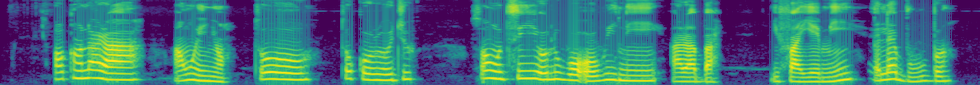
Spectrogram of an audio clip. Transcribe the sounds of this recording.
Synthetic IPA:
ɔ˧kã˧la˦ɾa˧ | a˨w̃ɔ̃˧ɛ˨j̃ã˨ | to˦ | to˦ko˧˦ɾo˧d͡ʒu˦ | so˦ɾũ˧ti˦o˧lu˦wɔ˧ʔɔ˨wi˦˨nĩ˧a˨ɾa˨ba˨ | i˨fa˨jɛ˨mĩ˨˦ | ɛ˧lɛ˦bu˨˦˨bã˧

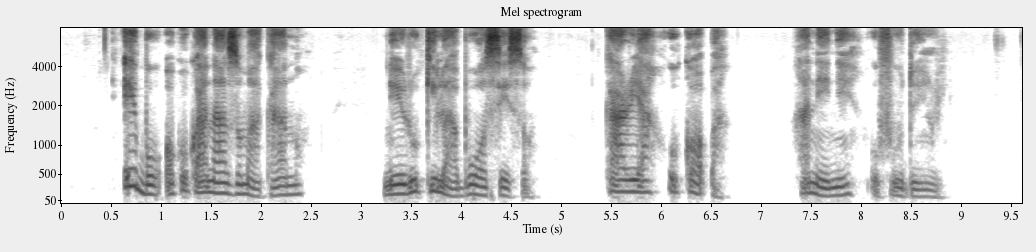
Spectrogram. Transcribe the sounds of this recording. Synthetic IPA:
ɪ˦bʊ˨ʔɔ̰˨kʊ˦kʷa˦na˨a˦zʊ˦ma˨ka˨a˦nʊ˦ | ne˨ɾu˦ki˦lo˨a˨bʊ˦ɔ˨sɪ˦˨sɔ̰˨ | ka˦ɾja˦ʊ˦kɔ˦˨k͡pa˨ | ha˦ne˨ɲe˦o̰˦fṵ˦˨du˨n̩˦ɾi˨

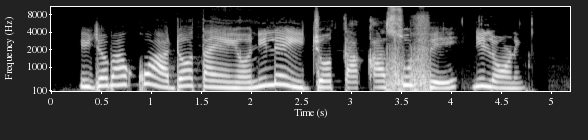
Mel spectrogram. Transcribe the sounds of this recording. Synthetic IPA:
i˨d͡ʒɔ˧ba˦kɔ˦a˦˨dɔ˦ta˧ɛ˨j̃ɔ̃˨nĩ˨˦le˦˨i˨d͡ʒɔ˧ta˨ka˧su˦fe˨˦nĩ˦lɔ˧ɾ̃ĩ˧

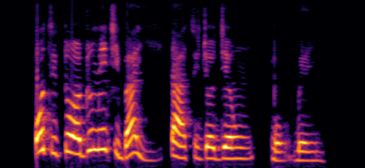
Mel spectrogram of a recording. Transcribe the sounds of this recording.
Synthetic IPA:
o˦ti˧to˦ɔ˧dũ˦me˦d͡ʒi˦˨ba˨˦ji˨˦ta˦˧ti˧d͡ʒɔ˧d͡ʒɛ˦ũ˦ | k͡pɔ˨ɡ͡bɛ˨j̃ĩ˧

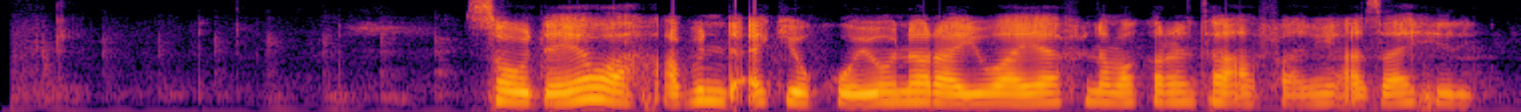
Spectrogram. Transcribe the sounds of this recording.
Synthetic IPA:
sa˦wda˨jɐ˦waː˨ʔa˨bɪ˦nda˨ʔa˦kʲeː˨kʷoː˨joː˦na˦ɽaː˨jʊ˦waː˦jaː˦ɸi˦na˦mɐ˦kɐ˦ɾɐ˦ntʰaː˦ʔa˨mɸaː˨niː˦ʔa̰˨zaː˦hɪ˨ɾiː˦

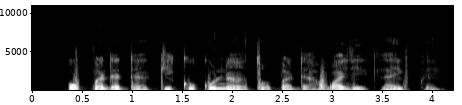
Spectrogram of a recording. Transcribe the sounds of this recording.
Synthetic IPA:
o˦k͡pã˧da˧da˧ki˦ko˦ko˦nãː˦˨tɔ̃˨˦k͡pa˧da˨wʔa˨˦je˦la˦i˦˨k͡pɛ˨˦

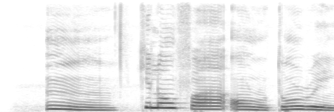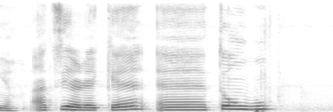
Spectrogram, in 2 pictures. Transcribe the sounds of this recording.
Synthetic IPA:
ki˦lo˦n̩˦fa˧ɔ˧ɾ̃ʊ̃˨tʊ̃˨˦ɾo˧e˨jã˨a̰˨ti˧ɛ˨ɾɛ˨kɛ˨˦ | to˦n̩˦wu˦

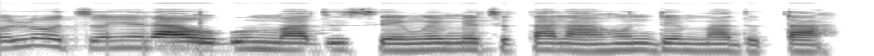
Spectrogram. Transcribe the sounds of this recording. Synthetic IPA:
o˨lo˦˨to˦ɲe˦na˨˦o˨ɡ͡bu˦m̩˦ma˦dʊ˨se˨ŋʷe˦me˦tʊ˨ta˦na˨a˨ɦʊ˦n̩˦dɪ˦m̩˦ma˦dʊ˨ta˦

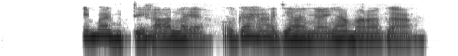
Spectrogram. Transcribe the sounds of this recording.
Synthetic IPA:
ɪ˦ma˦ɡi˨te˨ɦa˨a˦la˦ja˦ɔ̰˨ɡa˦ɦa˨a˨dɪ˦a˦ɲa˨ɲa˦ma˨ɾa˦ɡa˨a˨ɦʊ˨

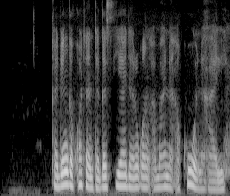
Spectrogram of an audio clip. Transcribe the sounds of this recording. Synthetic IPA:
ka˨dɪ˦ŋɡa˨kʷɐ˦tɐ˨nta˨ɡɐ˦skʲɪ˦jaː˦da˨ɽʊ˦kʷʼɐ˨ŋʔa̰˨maː˦naː˨ʔa̰˨kʷoː˦wɐ˨ne˨haː˦liː˦

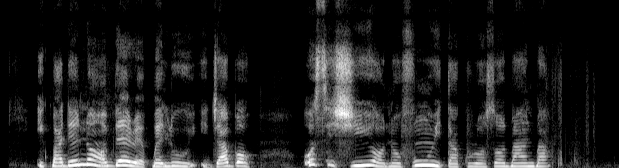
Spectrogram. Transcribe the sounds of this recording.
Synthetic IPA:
i˨k͡pa˨de˨˦nãː˦˨˦bɛ˦˨ɾɛ˨k͡pɛ˨˧lu˦i˦˨d͡ʒa˨˦bɔ˦˨ | o˦si˦˨ʃi˨˦ɔ˦˨nɔ̃˨fũ˦i˦˨ta˨ku˨ɾɔ˧sɔ˦ɡ͡ba˦ŋ̩˦ɡ͡ba˦

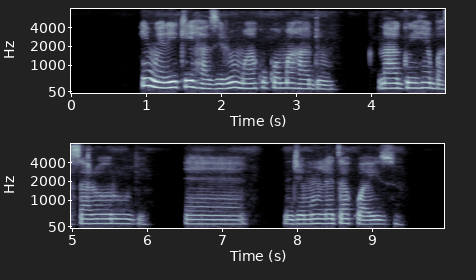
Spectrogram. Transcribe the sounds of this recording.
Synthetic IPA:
i˦ŋʷe˨ɾi˦ke˦ɦa˨zɪ˨ɾʊ˦mʊ˨a˦kʷʊ˦kʷɔ˦ma˦ɦa˦dʊ˨m̩˨ | na˦a˦ɡʊ˦i˦ɦe˦ɡ͡ba˨sa˦ɾɔ˦ɾu˦bi˨ | ɛ˨ | n̩˨d͡ʒɪ˨m̩˦n̩˦le˦ta˦kʷa˨i˦zu˨

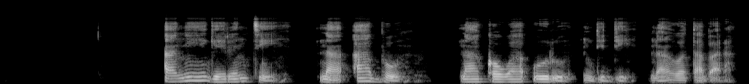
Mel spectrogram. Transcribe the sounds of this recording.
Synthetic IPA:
a˨ɲɪ˦ɡe˨ɾe˨n̩˦tɪ˨ | na˨a˦bʊ˨ | na˦kɔ˦wa˦u˦ɾu˨n̩˨di˨di˨na˨˦ɣɔ˦ta̰˦ba̰˨ɾa̰˨

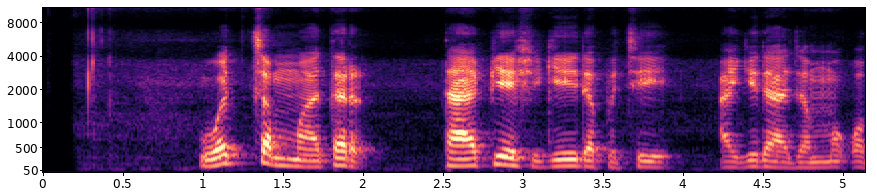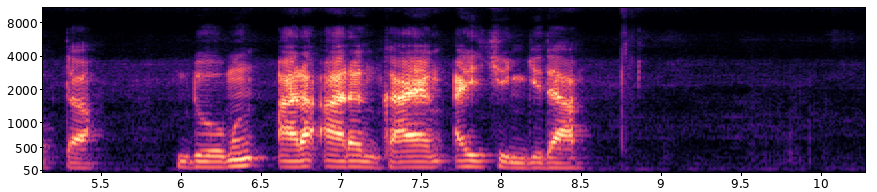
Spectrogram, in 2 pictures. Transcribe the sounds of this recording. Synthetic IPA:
wɐ˦t͡ʃːɛ˨mːaː˨tɐ˦r | ta˦ɸɪ˦ja˨ʃɪ˨ɡʲeː˦da˨ɸɪ˨t͡ʃeː˦ | ʔa˨ɡʲɪ˦daː˨d͡ʒɛ˦mːɐ˦kʷʼɔ˨p̚taː˨ | doː˨mɪ˦ŋʔa˨ɽɐ˦ʔa˨ɽɐ˦ŋkaː˦jɐ˦ŋʔa˦jkʲɪ˨ŋɡʲɪ˦daː˦

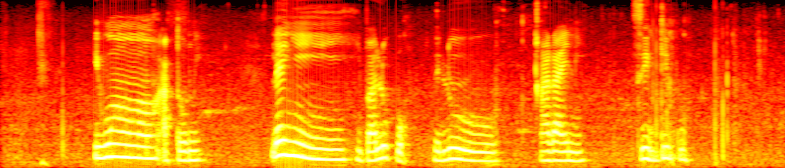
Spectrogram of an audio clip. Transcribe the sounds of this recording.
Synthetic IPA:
i˨w̃ɔ̃˦a̰˨tɔ˨˦mĩ˧ | lɛ˦j̃ĩ˦i˨ba˨˦lu˦˨k͡pɔ˨ | ke˨lu˦ | a˧ɾa˧i˧nĩ˧˦ | ti˦dĩ˦ku˦˨

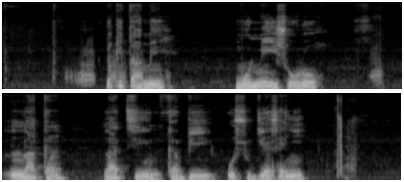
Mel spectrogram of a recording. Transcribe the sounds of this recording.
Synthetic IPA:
do˦ki˦ta˦˨mĩ˧ | mo˧nĩ˦i˦˨so˨ɾo˧˦ | n̩˦la˦kã˧ | la˦ti˧ŋ̩˨kã˧bi˦o˨su˨di˨˦ɛ˦˨sɛ˨j̃ĩ˦˨

